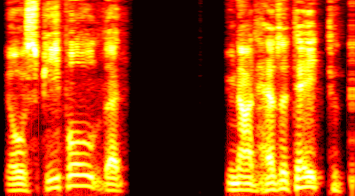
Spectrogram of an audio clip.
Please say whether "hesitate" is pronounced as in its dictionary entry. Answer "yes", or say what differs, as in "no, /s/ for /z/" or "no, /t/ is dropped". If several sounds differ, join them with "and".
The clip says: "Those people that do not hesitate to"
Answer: yes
